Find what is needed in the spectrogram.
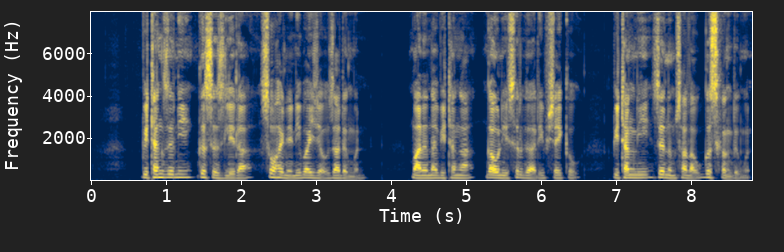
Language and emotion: Bodo, sad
